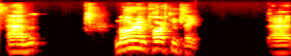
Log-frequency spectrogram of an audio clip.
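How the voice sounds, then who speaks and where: A man speaks in an Irish accent with a bright, sharp tone. His pace is moderate, and his pitch varies in an ordinary way. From Ireland, Dublin. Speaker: ambassador. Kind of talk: welcoming speech. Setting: video call. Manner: hesitant, many ums.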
